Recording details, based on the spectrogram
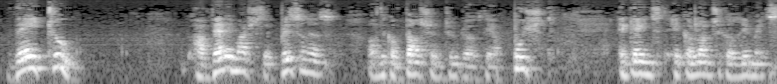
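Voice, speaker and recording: A man with a Dutch accent speaks at a fairly high pitch and a moderate pace, with ordinary pitch variation, noticeable background noise and audible room echo. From Netherlands. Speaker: author and economics critic. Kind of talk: lecture. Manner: halting.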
